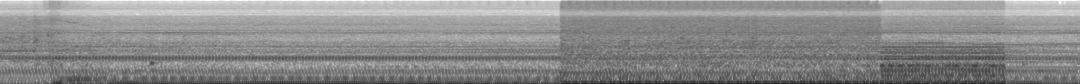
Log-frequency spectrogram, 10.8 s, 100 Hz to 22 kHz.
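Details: 2012 Dodge Ram 1500 5.7L V8 idling with an uneven, loping beat: cylinder 5 misfiring from very low compression, inspected for a warranty claim.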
